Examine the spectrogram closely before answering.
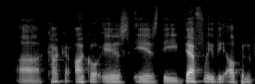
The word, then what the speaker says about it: Kaka'ako: I hope you're watching because it's Kaka'ako. Just right there below. Kaka, Okina, Ako. Kaka'ako. Kaka'ako is definitely the up and coming condo area on Oahu, no doubt about it.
